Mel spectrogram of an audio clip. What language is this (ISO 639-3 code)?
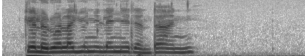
mas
